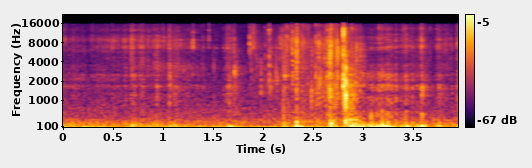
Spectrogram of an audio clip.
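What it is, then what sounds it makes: Bar soap being shaved with a blade. A utility knife blade shaves long curls off the face of a solid lilac bar soap held in the hand. Steady soft, crinkly scraping and crumbling sit over a low, muffled rumble, with a brighter, sharper scrape standing out near the end.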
